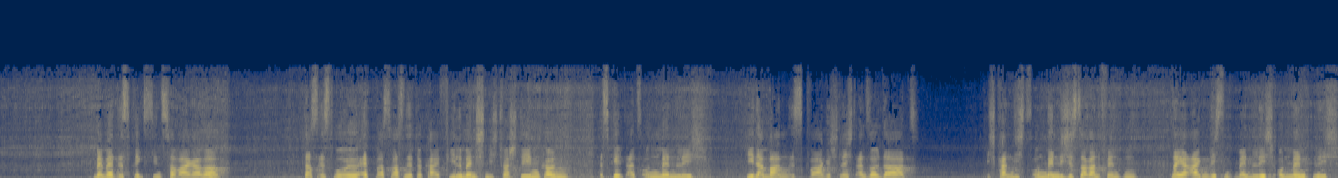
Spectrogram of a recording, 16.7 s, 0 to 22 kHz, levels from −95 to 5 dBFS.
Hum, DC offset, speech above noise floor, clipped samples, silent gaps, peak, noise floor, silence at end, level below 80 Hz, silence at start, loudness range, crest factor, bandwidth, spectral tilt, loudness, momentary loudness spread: none; under 0.1%; 33 dB; under 0.1%; none; -2 dBFS; -55 dBFS; 0 s; -52 dBFS; 0.75 s; 3 LU; 20 dB; 14 kHz; -5 dB/octave; -22 LUFS; 10 LU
